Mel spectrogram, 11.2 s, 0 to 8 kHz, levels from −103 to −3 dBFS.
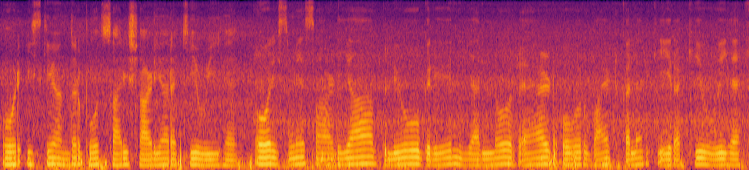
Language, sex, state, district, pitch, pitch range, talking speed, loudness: Hindi, male, Uttar Pradesh, Saharanpur, 105 Hz, 100-115 Hz, 125 wpm, -19 LUFS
